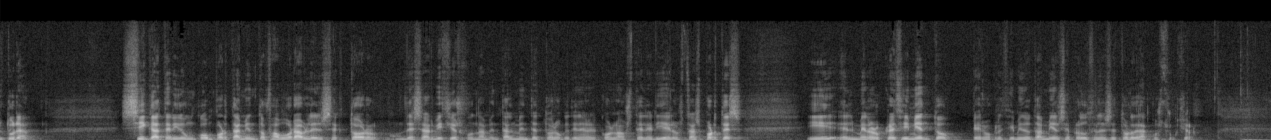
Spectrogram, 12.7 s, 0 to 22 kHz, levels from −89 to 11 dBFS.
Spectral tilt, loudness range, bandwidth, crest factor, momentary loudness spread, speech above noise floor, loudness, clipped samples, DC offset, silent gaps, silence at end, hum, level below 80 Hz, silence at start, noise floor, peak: -4 dB/octave; 5 LU; 19 kHz; 24 dB; 12 LU; 26 dB; -24 LUFS; under 0.1%; under 0.1%; none; 0.05 s; none; -54 dBFS; 0 s; -50 dBFS; 0 dBFS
